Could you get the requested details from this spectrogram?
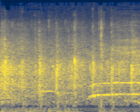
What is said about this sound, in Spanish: démosle un aplauso por favor a Jime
